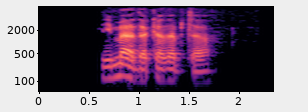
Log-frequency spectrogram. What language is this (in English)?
Arabic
